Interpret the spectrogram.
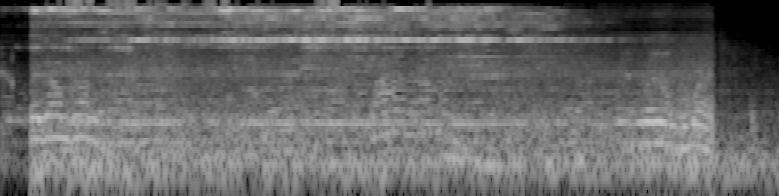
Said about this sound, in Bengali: এই মুহূর্তে আমাদের ট্রেন পৌঁছে গেছে তার যাত্রাবিরতির পঞ্চম স্টেপস আখাওড়া রেল স্টেশন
